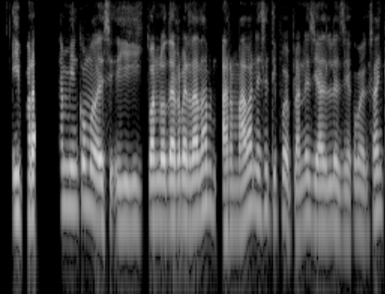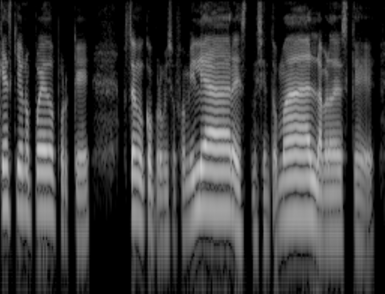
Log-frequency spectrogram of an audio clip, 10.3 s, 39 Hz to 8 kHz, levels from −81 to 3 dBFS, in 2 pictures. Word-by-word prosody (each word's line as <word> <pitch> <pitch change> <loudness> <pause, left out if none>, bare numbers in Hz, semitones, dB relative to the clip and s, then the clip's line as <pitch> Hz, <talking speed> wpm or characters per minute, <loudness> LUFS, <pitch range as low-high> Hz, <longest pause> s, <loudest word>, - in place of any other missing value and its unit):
Y 170 - +2
para 165 0 +6
mí - - -58 0.2
también 195 -1 -2
como 195 -2 +1
deci 150 -1 +3
y 140 -1 -4
cuando 150 0 +5
de 150 - +7
verdad 155 +1 +4
am 190 -4 -2
armaban 140 +8 +1
ese 180 0 -6
tipo 165 +1 -9
de - - 0
planes, 150 +4 -5
ya 140 -1 +1
les 140 +1 -4
decía 125 -1 -8
como 140 +1 -6
de: 125 -1 -9
"¿Saben 170 +5 -2
qué? 195 - -2
Es 195 - -5
que 195 - -5
yo 185 - -2
no 180 - -7
puedo 175 0 0
porque, 120 -3 -10 0.4
pues - - -26
tengo 170 -1 0
un 145 - -7
compromiso 120 -2 -8
familiar, 180 +5 +2
es 130 -3 -3
me 120 - -20
siento 115 0 -12
mal". 160 +1 +2
La 125 - 0
verdad 120 0 -3
es 120 - -9
que 115 -1 -11
155 Hz, 245 wpm, -22 LUFS, 135-175 Hz, 0.4 s, de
